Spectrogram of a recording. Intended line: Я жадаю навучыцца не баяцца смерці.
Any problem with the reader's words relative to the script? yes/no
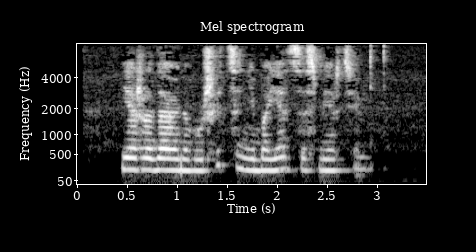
no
